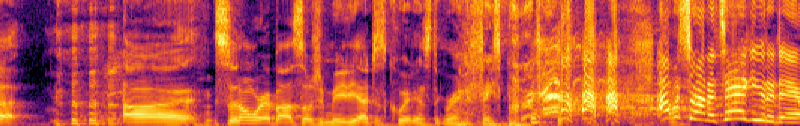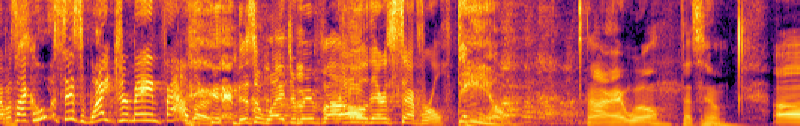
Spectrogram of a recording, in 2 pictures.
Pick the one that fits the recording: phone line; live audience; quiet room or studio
live audience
